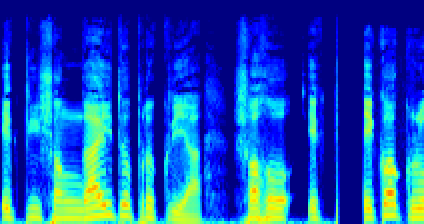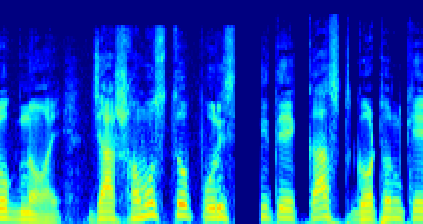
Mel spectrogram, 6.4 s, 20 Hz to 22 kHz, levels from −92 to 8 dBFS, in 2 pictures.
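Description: At 2.53 s the speech drops out for about 200 ms, then returns with nothing above 13 kHz, a slightly duller tone, and a faint new background noise around 45 dB below the speech, while the level stays about the same. This continues until 5.13 s, when the full band comes back. The pattern is most likely an input switched to a poorer device, with the system changing its input mid-recording and then changing back.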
